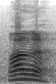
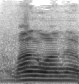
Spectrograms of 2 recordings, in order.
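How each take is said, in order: First: The greeting sounds curt and dismissive. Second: The greeting sounds warm and welcoming.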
